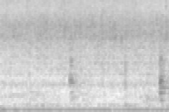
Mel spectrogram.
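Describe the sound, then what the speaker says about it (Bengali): Green chilies frying in hot oil while being stirred, a loud continuous sizzle with a few light scrapes of the spoon against the pan, close up. "লঙ্কাগুলো একটু তেলে নেড়ে নিয়ে সুন্দর গন্ধ বেরোলে দিয়ে দেবো কেটে রাখা লাউটা।"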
